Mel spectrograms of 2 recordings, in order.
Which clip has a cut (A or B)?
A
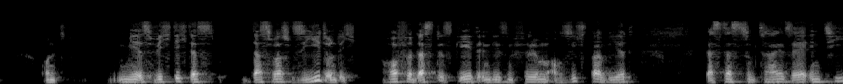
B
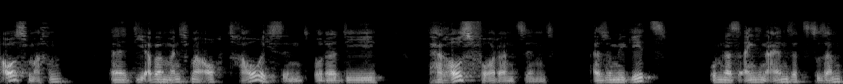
A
